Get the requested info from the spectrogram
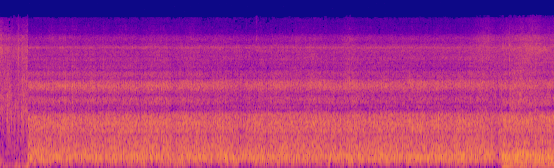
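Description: Gas canister stove burner running steadily at full flame under a small metal tin of cotton being charred into char cloth. The steady sound starts suddenly about half a second in and drops away just before the end.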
